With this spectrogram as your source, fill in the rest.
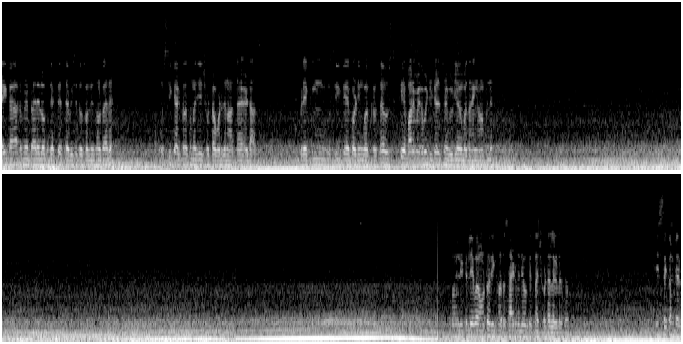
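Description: A car engine and tyres rumble steadily on the road.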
